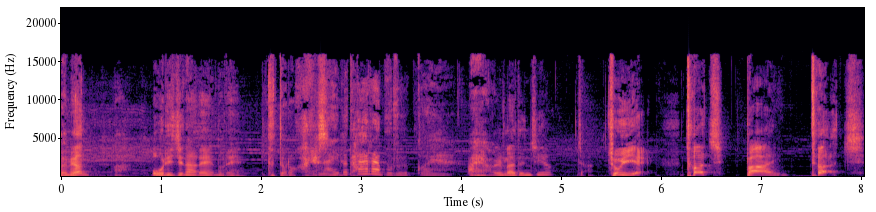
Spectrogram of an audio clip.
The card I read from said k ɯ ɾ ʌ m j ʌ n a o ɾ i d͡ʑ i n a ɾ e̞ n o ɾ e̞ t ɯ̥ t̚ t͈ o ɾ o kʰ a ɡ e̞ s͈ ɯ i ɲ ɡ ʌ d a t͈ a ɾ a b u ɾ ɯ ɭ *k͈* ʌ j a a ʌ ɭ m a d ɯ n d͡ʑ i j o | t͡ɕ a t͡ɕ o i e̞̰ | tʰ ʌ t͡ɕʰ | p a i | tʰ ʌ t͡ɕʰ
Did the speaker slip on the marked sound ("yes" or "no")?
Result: no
